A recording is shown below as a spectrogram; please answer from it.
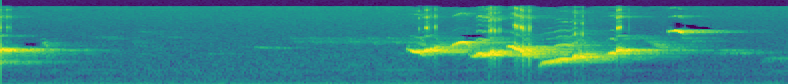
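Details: White-rumped shama in full song, used as a lure to provoke other birds into answering: a brief whistle, a pause, then a loud rich burst of fast, varied warbling and whistled notes for about a second and a half.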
